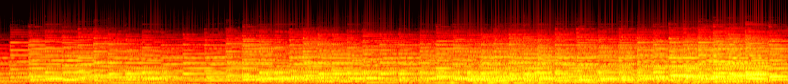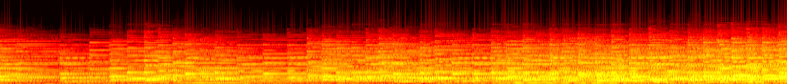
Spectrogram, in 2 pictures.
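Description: Solo piano music from a recital recording, many notes played continuously, with a short softer passage about halfway through.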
